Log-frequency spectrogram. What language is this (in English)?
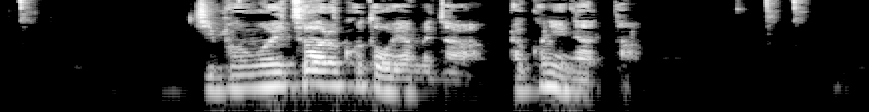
Japanese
